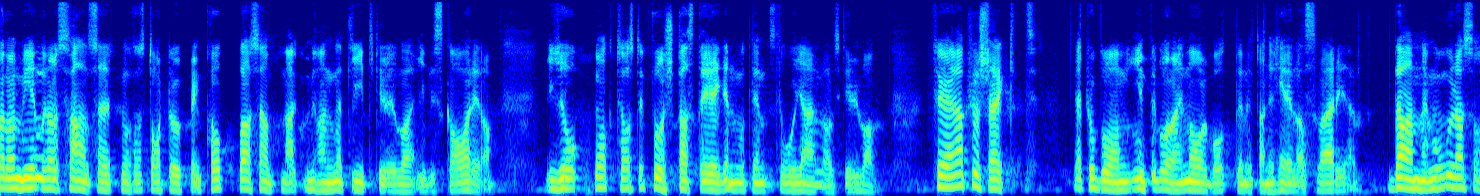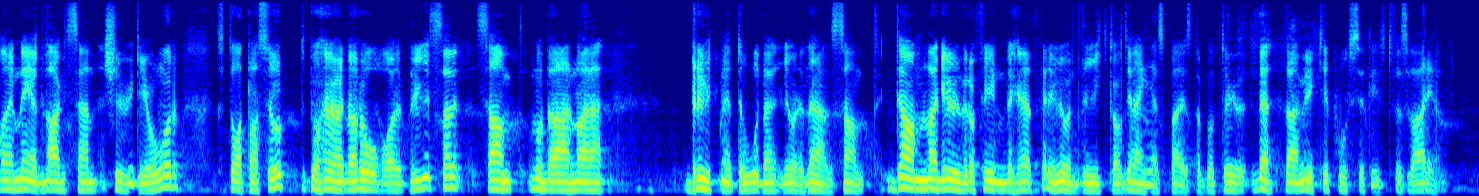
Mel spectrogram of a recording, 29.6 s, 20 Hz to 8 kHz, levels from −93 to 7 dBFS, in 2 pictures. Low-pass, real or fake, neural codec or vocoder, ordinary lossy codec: none; fake; codec, 16 kHz, 1 kbps, FreqCodec, larger model; none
